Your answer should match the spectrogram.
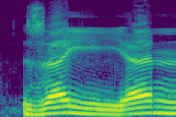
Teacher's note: Cara membacanya yang pertama ya dilembutkan zayya baru ditekan lagi ke nun zayyan. Nah, pada lafal nun yang bertasydid ini wajib ditahan bunyi nnya karena ia ada bacaan ghunah. Karena ada bacaan ghunah sehingga dipantulkan.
